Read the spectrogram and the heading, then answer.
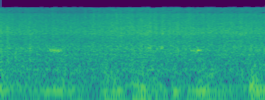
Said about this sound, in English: Oh yes, rain hard. We love that. I hope you guys can't hear that too much. And if you can, I'm sorry. But that is loud. Ow. But, what the heck was I talking about? It's raining. It was great. It starts pouring out of nowhere. We love that.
